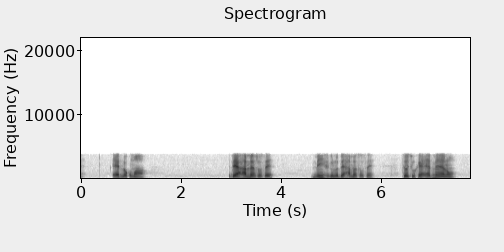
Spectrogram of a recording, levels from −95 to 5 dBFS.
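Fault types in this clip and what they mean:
No faults are present; the speech sits in a G.711 A-law telephone channel at 64 kbps, band-limited to 300 Hz to 3.7 kHz with nothing above 3.8 kHz.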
